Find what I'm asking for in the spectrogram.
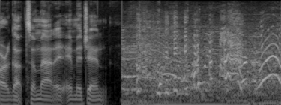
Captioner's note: Imogen laughing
